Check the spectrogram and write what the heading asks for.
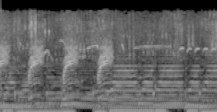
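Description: A cartoon duck quacking three times in quick succession in the first second, each quack dropping in pitch. The quacks sit over a children's song backing track with a steady bass beat.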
